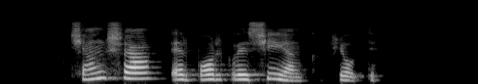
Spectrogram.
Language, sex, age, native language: Icelandic, female, 40-49, Icelandic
